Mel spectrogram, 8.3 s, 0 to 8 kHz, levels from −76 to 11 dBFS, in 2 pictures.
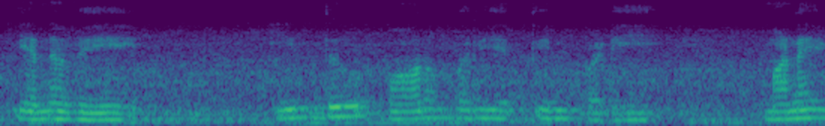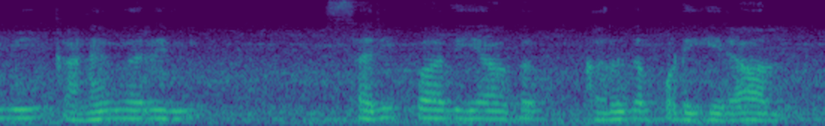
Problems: constant background noise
